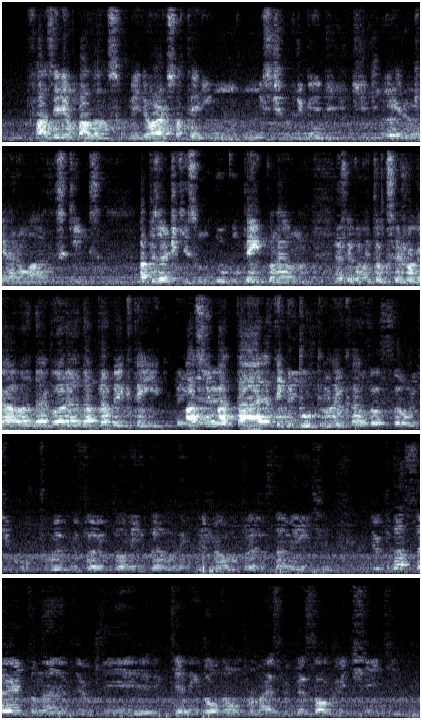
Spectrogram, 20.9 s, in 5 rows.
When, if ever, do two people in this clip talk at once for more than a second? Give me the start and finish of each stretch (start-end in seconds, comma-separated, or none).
10.2-12.0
